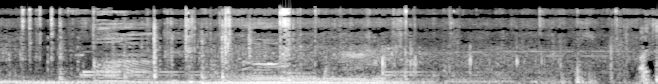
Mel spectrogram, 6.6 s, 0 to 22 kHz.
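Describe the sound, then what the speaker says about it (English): A BMW N54 335i engine with blown stock turbos runs loud and rough at close range, its low rumble steady for about four seconds before dropping back, with people talking over it. "I think you just blew your turbos."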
